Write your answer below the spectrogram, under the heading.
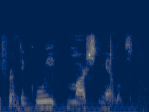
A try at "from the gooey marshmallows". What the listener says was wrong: let's work on inonation at the end of this sentence. Instead of saying from the gooey marshmallows. Okay, it's we're going to come down from the gooey marshmallows.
